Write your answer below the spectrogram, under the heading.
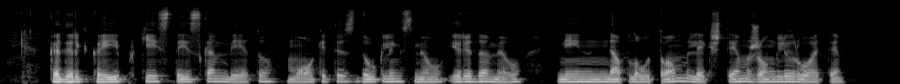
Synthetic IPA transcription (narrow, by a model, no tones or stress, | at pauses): kɐt̪̬ɪɾkɐɪpkʲɛɪst̪ɐɪskɐmʲbʲeːt̪umoːkʲit̪ʲɪs̬d̪ɒʊklʲɪŋʲkʲsʲmʲɛʊɪɾiːd̪oːmʲɛʊ | nʲɛɪnʲɛplˠɒʊt̪oːmlʲɛkʃʲt̪ʲeːmʒoŋɡlʲɪɾuɔt̪ʲɪ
